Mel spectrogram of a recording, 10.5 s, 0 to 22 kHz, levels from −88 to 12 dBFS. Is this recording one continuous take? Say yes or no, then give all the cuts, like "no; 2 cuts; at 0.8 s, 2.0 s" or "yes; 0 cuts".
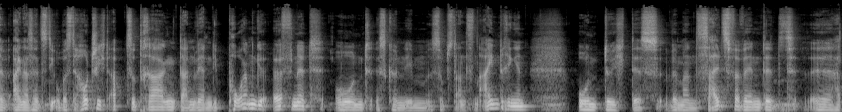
yes; 0 cuts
